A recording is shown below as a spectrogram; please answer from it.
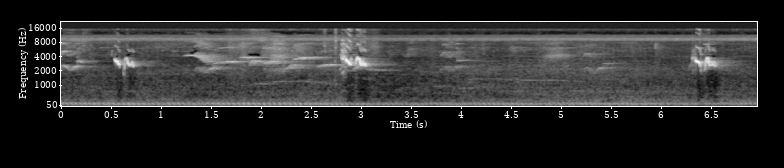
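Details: Oriental magpie-robin from Indonesia, singing for songbird keepers' training: sparse, brief sharp chirped notes about every three seconds with faint twitters between them, over a steady low rumbling background.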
